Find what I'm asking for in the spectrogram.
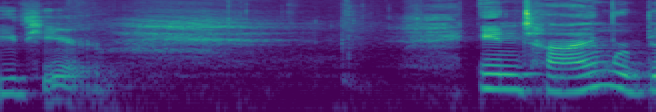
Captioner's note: inhales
